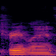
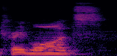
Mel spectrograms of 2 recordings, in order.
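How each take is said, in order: First: It is said in a plain American accent. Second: It is said in a British accent.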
